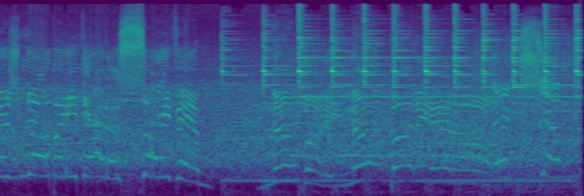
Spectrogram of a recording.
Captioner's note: bell dinging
